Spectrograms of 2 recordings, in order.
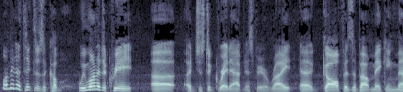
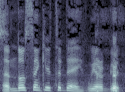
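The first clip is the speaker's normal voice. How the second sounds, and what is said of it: Little accented voice like Consuela. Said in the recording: “In that voice? In your little voice? ... Like Consuela from the Family Guy”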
